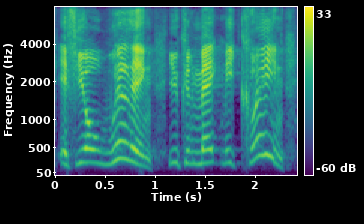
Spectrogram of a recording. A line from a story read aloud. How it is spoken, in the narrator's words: man with leprosy begged him on his knees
